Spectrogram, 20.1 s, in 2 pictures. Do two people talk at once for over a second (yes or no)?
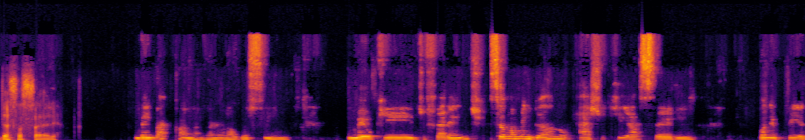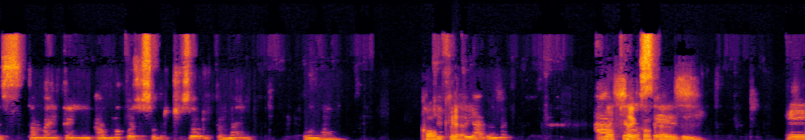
yes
